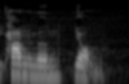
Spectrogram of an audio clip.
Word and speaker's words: Panmunjom: I Panmunjom. – Jag gillar ditt uttal ändå alltså. Känns ändå stabilt.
